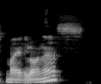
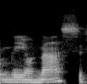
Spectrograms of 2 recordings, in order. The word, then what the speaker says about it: Mylonas: I'm Harris Mylonas, or Mylonas, if you want to go with my actual pronunciation of my name.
